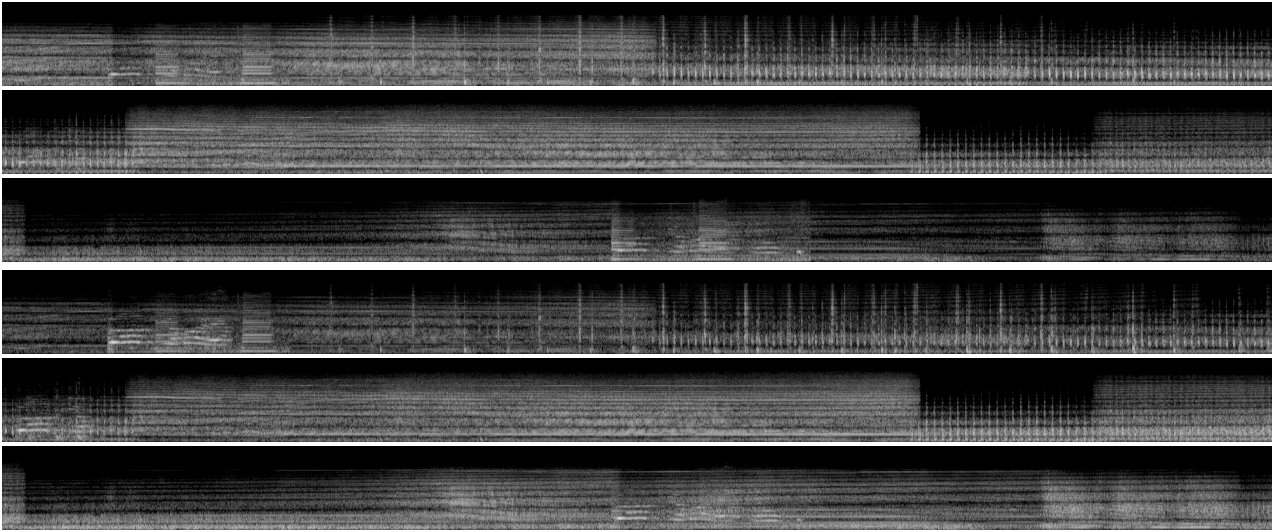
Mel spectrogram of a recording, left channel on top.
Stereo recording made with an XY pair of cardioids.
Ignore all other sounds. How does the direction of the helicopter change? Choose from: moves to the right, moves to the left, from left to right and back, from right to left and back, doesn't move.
moves to the right.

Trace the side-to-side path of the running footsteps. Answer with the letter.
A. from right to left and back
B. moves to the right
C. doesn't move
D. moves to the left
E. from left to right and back
B.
